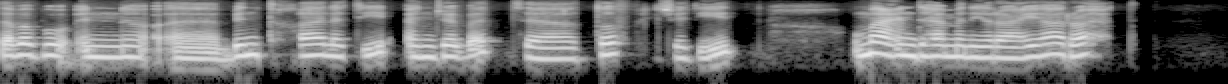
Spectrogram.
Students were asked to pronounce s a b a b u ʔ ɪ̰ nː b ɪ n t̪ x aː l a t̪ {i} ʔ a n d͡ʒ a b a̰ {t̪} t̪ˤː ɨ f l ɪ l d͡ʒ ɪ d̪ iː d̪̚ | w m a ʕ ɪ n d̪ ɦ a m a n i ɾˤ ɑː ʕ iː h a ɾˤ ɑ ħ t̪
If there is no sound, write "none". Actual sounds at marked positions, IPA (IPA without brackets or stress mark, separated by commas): i, t̪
